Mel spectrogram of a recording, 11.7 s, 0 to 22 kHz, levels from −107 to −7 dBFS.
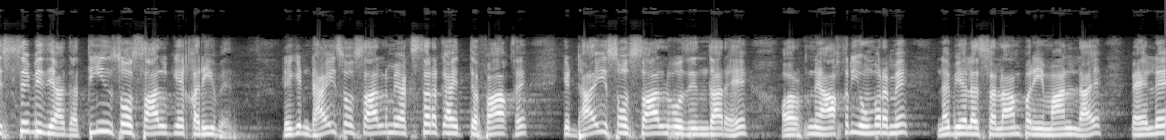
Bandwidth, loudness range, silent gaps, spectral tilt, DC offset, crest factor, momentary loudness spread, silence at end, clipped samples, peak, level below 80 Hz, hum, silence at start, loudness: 7.8 kHz; 2 LU; none; -5.5 dB/octave; under 0.1%; 14 dB; 8 LU; 0 s; under 0.1%; 0 dBFS; -48 dBFS; none; 0 s; -13 LUFS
